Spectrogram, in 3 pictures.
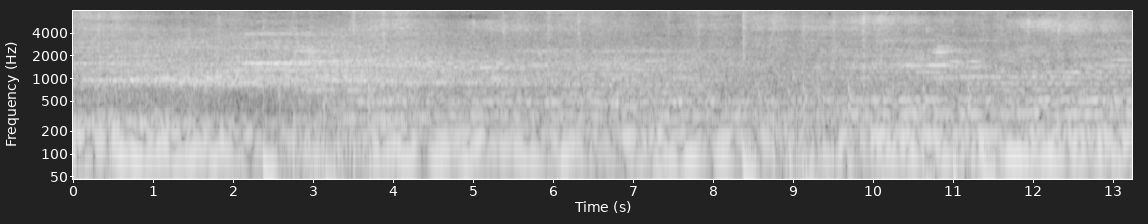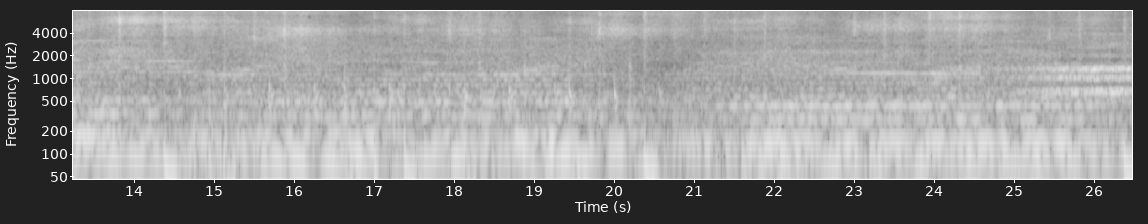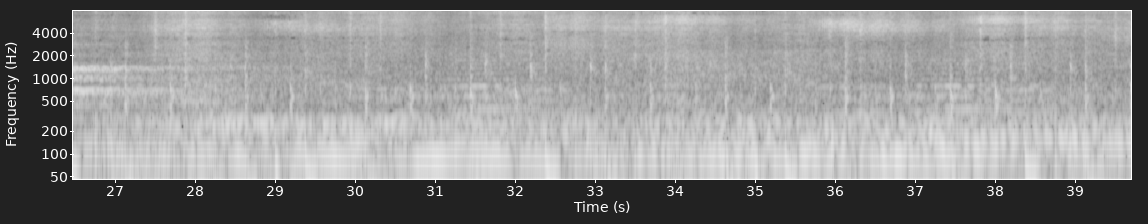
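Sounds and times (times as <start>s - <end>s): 
ambience music: 0.0s - 39.7s.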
